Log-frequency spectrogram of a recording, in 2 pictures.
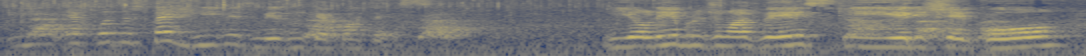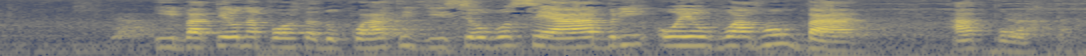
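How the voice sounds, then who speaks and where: A middle-aged woman from Bahia, a domestic worker, giving an earnest, reflective personal testimony that often trails off quietly. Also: fairly high pitch, moderate pace, crowd noise, poor audio. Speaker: domestic worker telling her story.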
